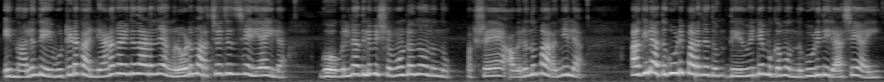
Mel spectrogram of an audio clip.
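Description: A woman's voice: sits high, fairly quick, creaky, a little mellow. A woman reading a romance story aloud, voicing every character's dialogue in her own voice. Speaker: narrator.

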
